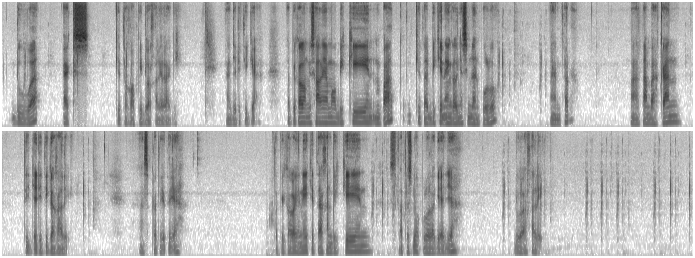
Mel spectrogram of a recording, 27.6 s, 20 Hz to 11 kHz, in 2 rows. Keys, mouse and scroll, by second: 0.3 2, 1.4 x, 2.4 Return, 9.6-10.4 typing, 10.7 Return, 13.1 3, 14.7 x, 15.4 Return, 17.1-19.1 middle drag, 19.0 scroll, 20.9-22.0 typing, 23.7 2, 24.1 x, 24.5 Return, 25.2-27.3 typing, 26.0 Return, 27.5 Return.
